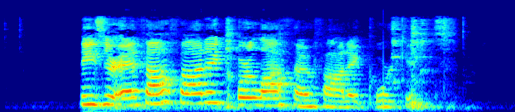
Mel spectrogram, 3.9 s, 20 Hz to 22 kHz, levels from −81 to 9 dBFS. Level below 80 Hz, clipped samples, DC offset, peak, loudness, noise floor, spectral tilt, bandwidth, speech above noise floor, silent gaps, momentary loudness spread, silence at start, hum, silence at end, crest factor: -62 dBFS; under 0.1%; under 0.1%; -2 dBFS; -16 LUFS; -64 dBFS; -3 dB/octave; 12.5 kHz; 48 dB; none; 14 LU; 0.6 s; none; 0.45 s; 16 dB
